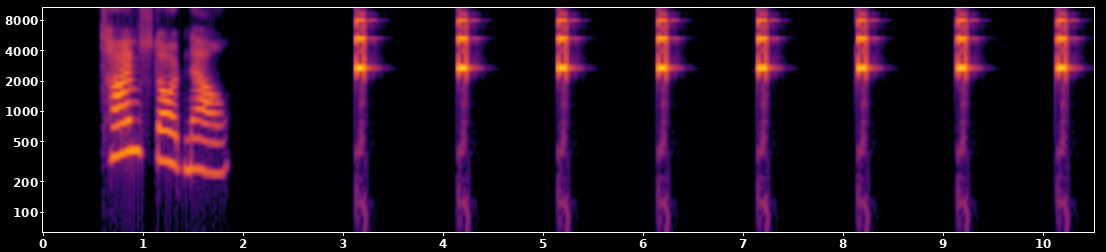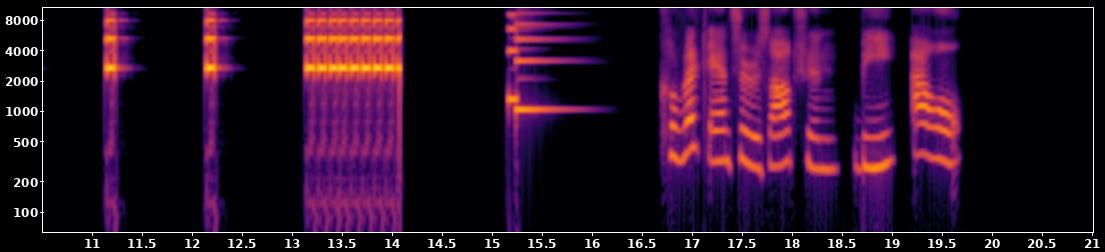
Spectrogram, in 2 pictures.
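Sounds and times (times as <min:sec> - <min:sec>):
high electronic timer beeps: 0:03.2 - 0:03.4, 0:04.2 - 0:04.4, 0:05.2 - 0:05.5, 0:06.2 - 0:06.4, 0:07.2 - 0:07.4, 0:08.2 - 0:08.4, 0:09.2 - 0:09.4, 0:10.2 - 0:10.4, 0:12.2 - 0:12.4, 0:13.2 - 0:14.1.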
